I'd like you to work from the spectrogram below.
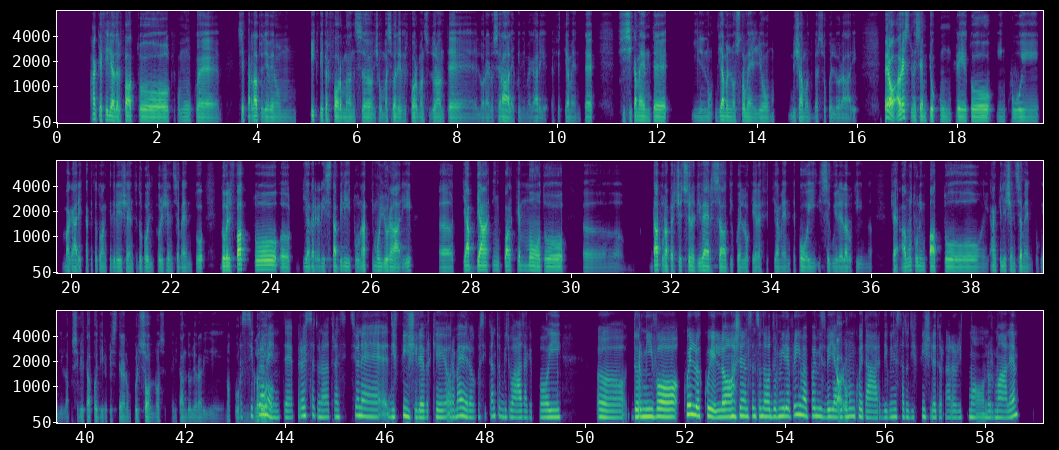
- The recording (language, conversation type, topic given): Italian, podcast, Che ruolo ha il sonno nella tua crescita personale?
- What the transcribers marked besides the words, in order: in English: "peak"; "Cioè" said as "ceh"; "cioè" said as "ceh"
